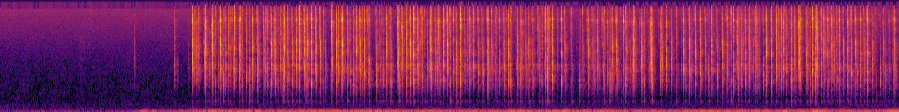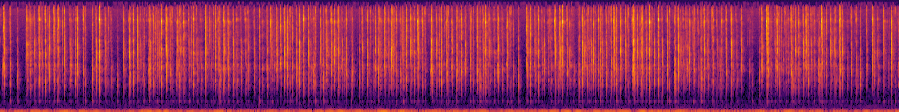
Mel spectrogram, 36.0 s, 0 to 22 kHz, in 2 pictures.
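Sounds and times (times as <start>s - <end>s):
typing on mechanical keyboard: 3.5s - 35.9s.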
